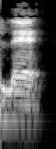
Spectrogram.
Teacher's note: दोनों तरफ से हवा निकलती है, तो वो होता है ले, ले को हम बोलते हैं तो दोनों तरफ दोनों जबड़ों के पास अक्षर से होकर के हवा निकलती है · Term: पार्श्विक व्यंजन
